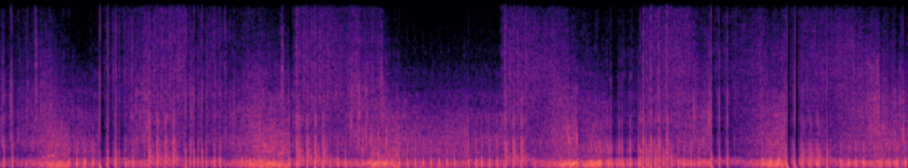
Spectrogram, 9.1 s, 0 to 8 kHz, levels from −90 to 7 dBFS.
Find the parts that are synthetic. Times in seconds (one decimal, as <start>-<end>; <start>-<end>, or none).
1.2-2.2; 3.0-4.8; 6.2-6.8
